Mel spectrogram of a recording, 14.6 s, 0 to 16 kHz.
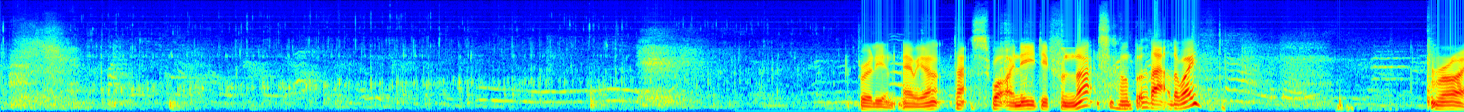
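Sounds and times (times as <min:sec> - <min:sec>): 
water pouring slowly from a special jug: 0:00.0 - 0:10.3
faint voices murmuring: 0:00.7 - 0:10.6, 0:12.0 - 0:14.6
speech: 0:08.6 - 0:12.3.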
